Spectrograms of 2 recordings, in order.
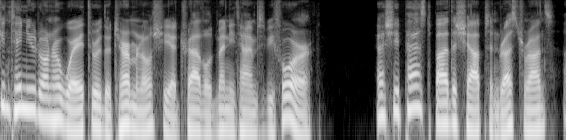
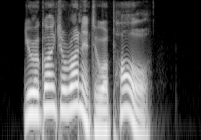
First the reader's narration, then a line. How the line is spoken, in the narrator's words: The man answered in a stressed tone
